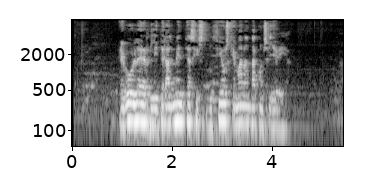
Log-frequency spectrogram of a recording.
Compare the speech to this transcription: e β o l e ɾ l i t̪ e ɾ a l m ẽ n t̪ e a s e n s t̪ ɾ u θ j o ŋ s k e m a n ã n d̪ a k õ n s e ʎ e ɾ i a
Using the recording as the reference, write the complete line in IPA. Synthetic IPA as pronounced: e β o l e ɾ l i t̪ e ɾ a l m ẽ n t̪ e a s i n s t̪ ɾ u θ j o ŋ s k e m a n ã n d̪ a k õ n s e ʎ e ɾ i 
